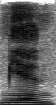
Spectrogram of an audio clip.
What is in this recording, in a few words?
"miet5", taiwanese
